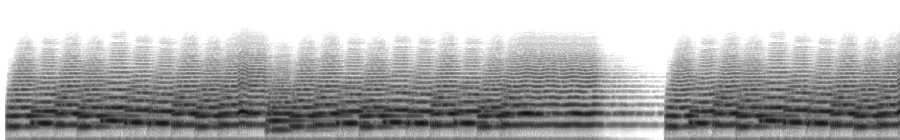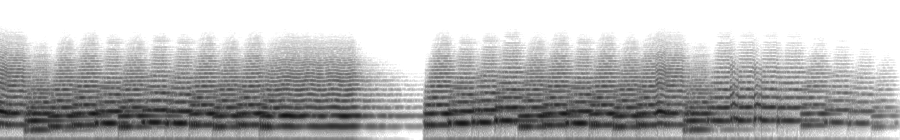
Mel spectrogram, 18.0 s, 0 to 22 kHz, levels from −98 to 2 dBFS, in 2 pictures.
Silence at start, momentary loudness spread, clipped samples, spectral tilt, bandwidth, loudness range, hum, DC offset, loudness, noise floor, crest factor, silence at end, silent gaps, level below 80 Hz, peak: 0.05 s; 8 LU; under 0.1%; -6.5 dB/octave; 5.6 kHz; 2 LU; none; 0.3%; -14 LUFS; -39 dBFS; 12 dB; 0.15 s; none; -68 dBFS; -2 dBFS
